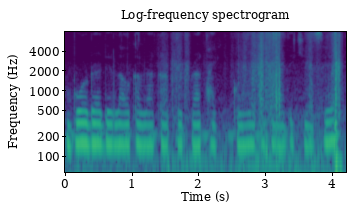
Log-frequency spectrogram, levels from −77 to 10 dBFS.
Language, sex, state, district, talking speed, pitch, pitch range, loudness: Nagamese, female, Nagaland, Dimapur, 130 wpm, 155 Hz, 150-155 Hz, -27 LUFS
